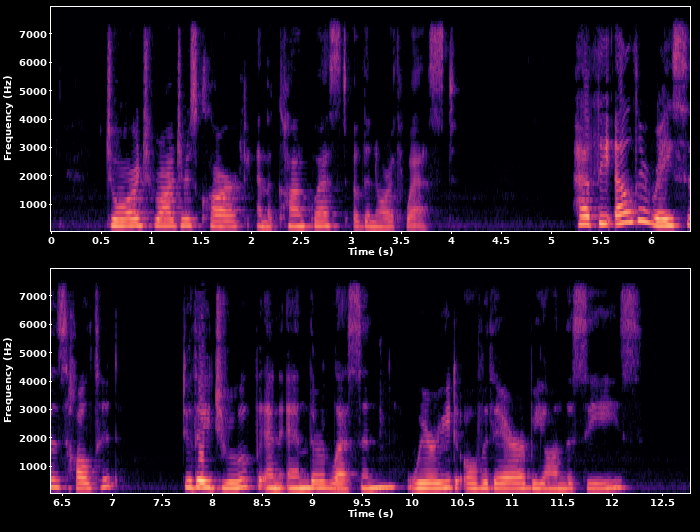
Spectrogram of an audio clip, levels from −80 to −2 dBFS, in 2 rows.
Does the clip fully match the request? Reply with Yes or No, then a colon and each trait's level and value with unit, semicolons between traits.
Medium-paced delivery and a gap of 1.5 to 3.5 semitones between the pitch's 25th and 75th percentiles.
No: slow, 125 wpm; average, 3.2 semitones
